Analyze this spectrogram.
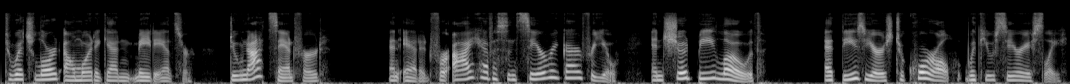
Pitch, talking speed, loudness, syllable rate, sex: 210 Hz, 180 wpm, -20 LUFS, 5.1 syllables/s, female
